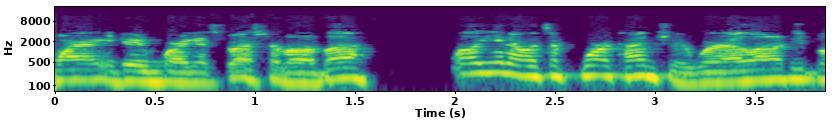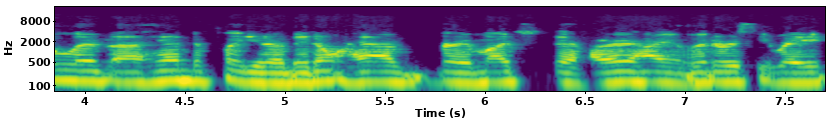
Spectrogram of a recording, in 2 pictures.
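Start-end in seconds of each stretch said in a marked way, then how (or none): none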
